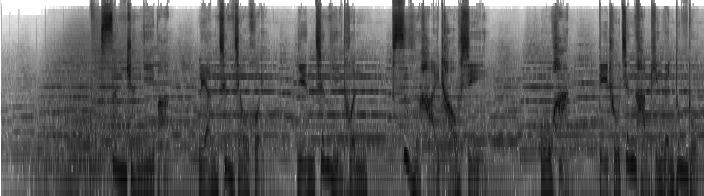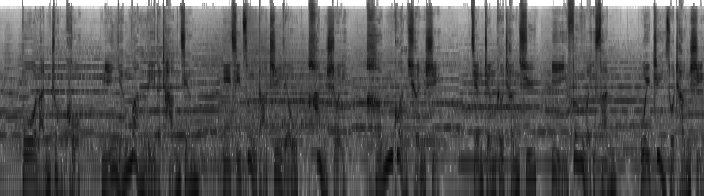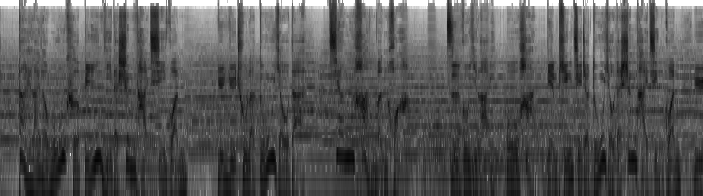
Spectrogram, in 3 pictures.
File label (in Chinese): 专题 政府 环保局 稳重, 男国; 武汉环保局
